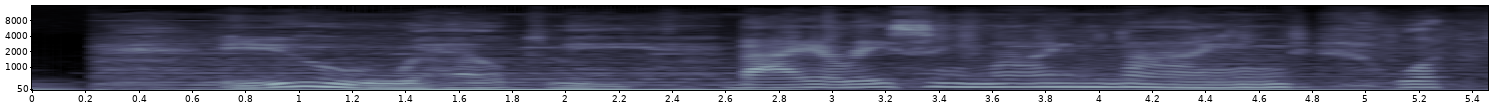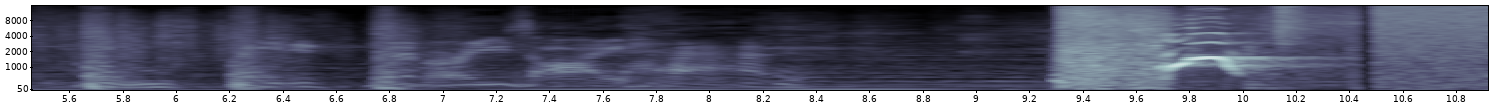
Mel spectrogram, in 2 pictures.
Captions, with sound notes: “You “helped” me? By erasing my mind? What few faded memories I had?! [scream]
